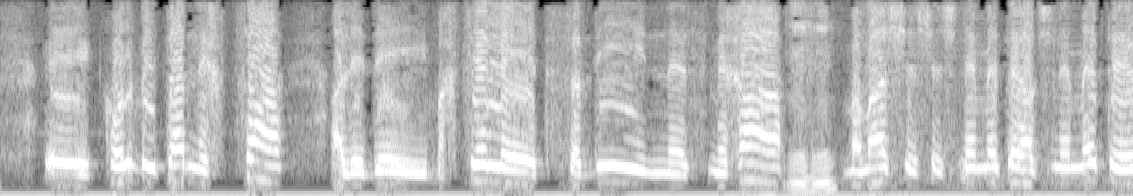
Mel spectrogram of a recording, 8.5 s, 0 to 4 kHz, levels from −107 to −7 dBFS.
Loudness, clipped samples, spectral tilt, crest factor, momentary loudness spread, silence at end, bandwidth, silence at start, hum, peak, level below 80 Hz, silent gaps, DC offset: -6 LUFS; 10%; -9.5 dB/octave; 6 dB; 7 LU; 0 s; 4 kHz; 0 s; none; 0 dBFS; -34 dBFS; none; 6%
